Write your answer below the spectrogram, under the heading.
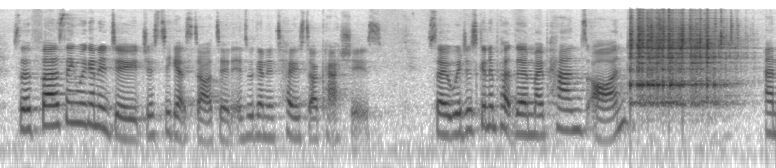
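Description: A woman talks fairly quickly, with noticeable background noise behind her. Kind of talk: live cooking demo and product promotion. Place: kitchen. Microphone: lapel.

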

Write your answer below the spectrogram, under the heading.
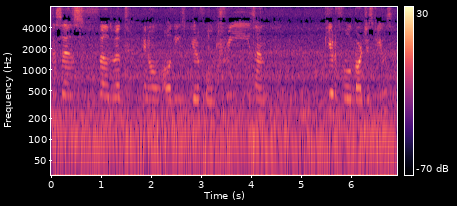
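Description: A woman speaks at a fairly slow pace. Loud background noise runs beneath her. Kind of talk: casual travel vlog chat. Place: car. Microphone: phone near.

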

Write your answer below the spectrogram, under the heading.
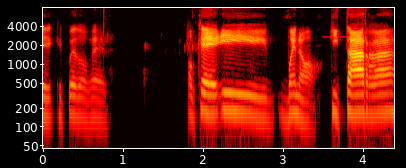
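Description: A man with an English accent speaks at a very slow pace in a bright, sharp tone with fairly even intonation. The sound is dry with no echo, against a quiet background. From Colorado, US. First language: English (speaking Spanish). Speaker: jazz saxophonist; saxophone teacher. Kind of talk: online master class; lecture. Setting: video call. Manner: halting, repeats words. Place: home room. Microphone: studio mic.

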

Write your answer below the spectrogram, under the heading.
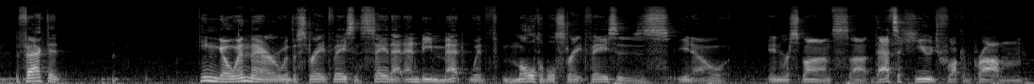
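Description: An unremarkable speaking voice, male, pitched in the middle range, its pitch varying in an ordinary way, at a moderate speed. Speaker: streamer clipping and mocking a podcast. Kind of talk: angry reaction commentary stream. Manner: sarcastic, ranting.

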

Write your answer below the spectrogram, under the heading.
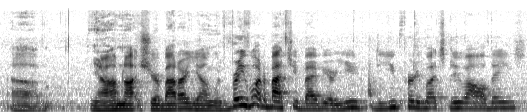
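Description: A man with a Southern US accent talks at a very fast pace, fairly high in pitch and somewhat breathy, with lively intonation over light background noise. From US South. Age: 60s. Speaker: pastor. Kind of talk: Bible study teaching. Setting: church. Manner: casual. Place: church.

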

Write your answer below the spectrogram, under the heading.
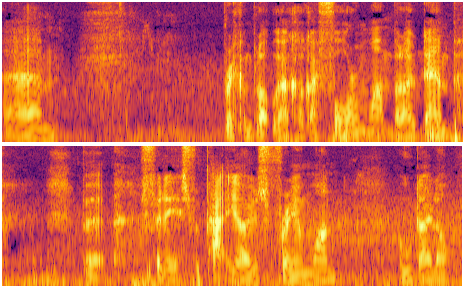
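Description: A man's fairly low, monotone, flat voice at a fairly slow pace, with noticeable background noise. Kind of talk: casual vlog chat. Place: street. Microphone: phone near.

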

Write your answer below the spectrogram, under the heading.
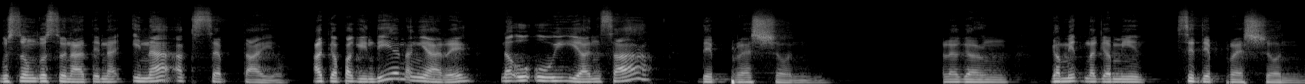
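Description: With lively intonation, a medium-pitched man speaks at a very slow pace in a very clean recording with a silent background. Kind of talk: homily. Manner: conversational, asks audience questions.

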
